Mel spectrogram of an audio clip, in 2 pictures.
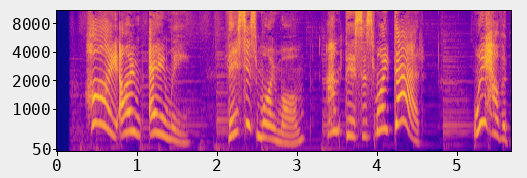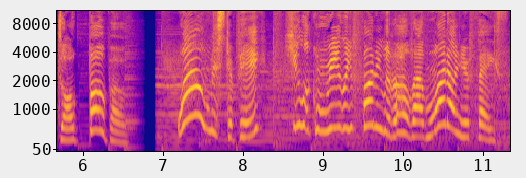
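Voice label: British, toys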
